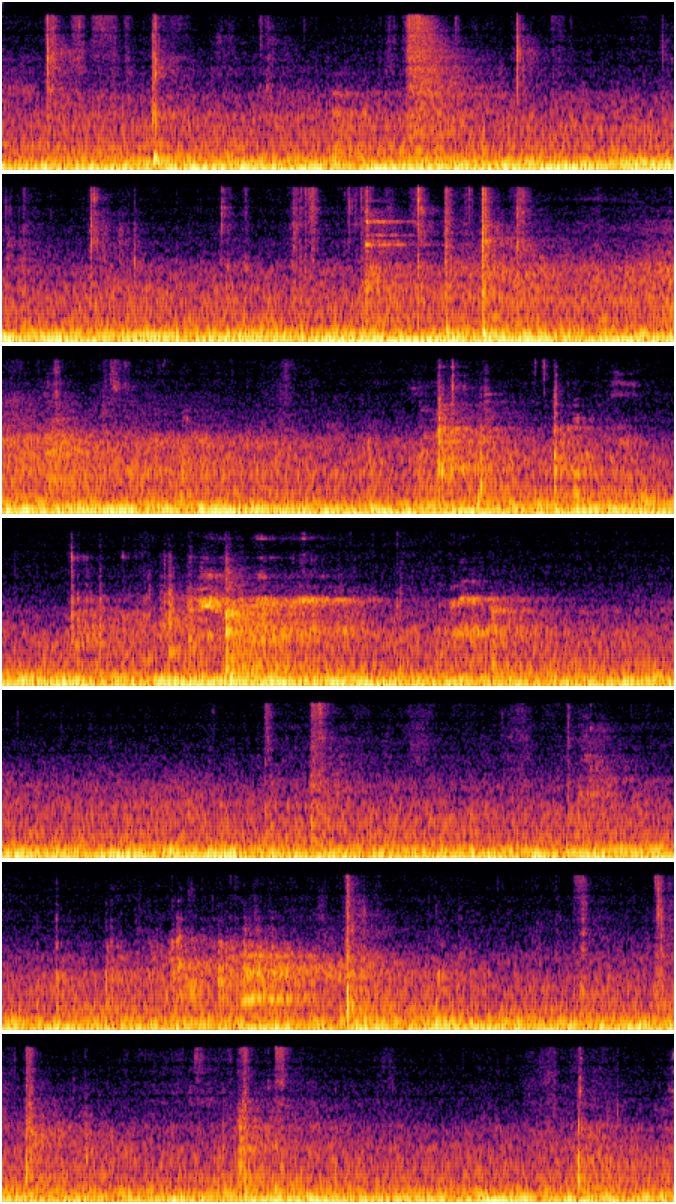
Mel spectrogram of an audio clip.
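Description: Weight plates being loaded onto a hanging barbell: scattered metallic clanks and knocks as the plates slide onto the bar sleeves, the sharpest about eight seconds in, over a steady low hum.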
